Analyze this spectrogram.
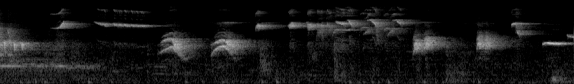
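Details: Whistler in vigorous song, giving swooping whistled notes that rise and fall, sharp high chips and short rapid trills, packed into a continuous run of phrases about every half second.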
